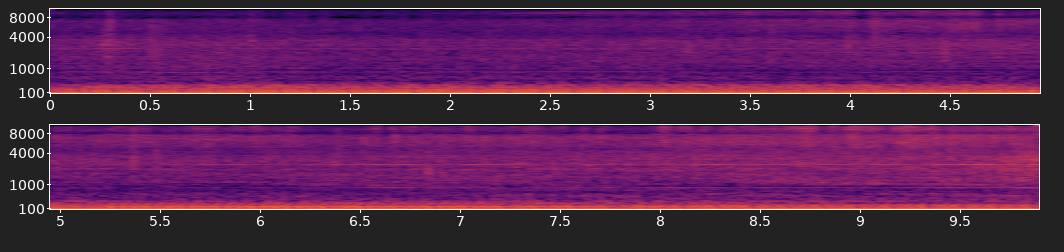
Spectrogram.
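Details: Chevrolet Impala exhaust after shop repair of holed pipe with new pipe section: deep, steady, even idle rumble with no puffing, ticking or rattling; exhaust sealed and healthy, far quieter than before.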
